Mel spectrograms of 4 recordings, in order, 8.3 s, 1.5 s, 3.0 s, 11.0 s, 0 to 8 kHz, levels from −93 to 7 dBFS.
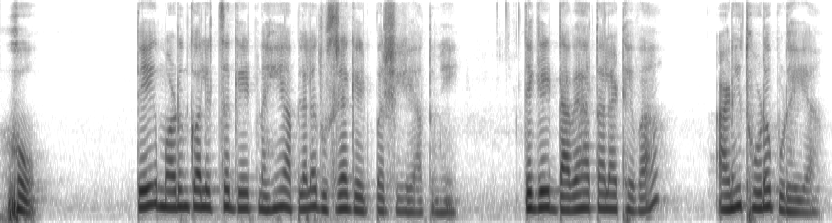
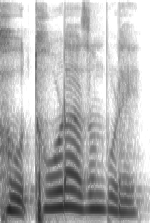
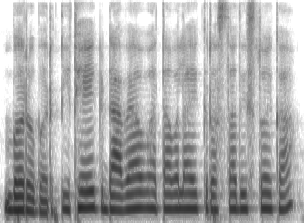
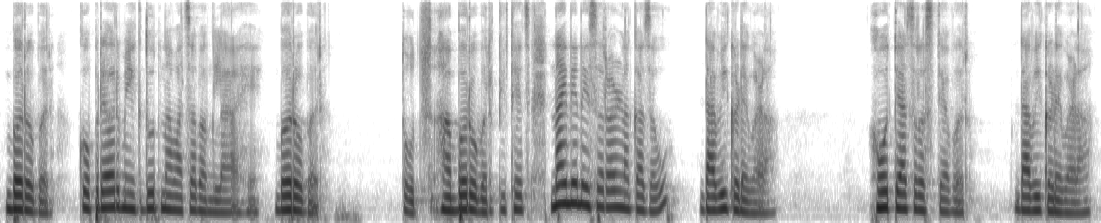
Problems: none marked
